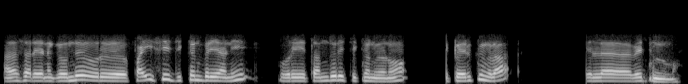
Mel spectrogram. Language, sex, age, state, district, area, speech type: Tamil, male, 45-60, Tamil Nadu, Ariyalur, rural, conversation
